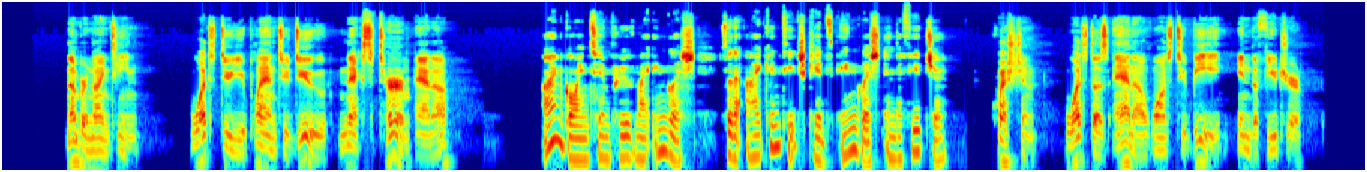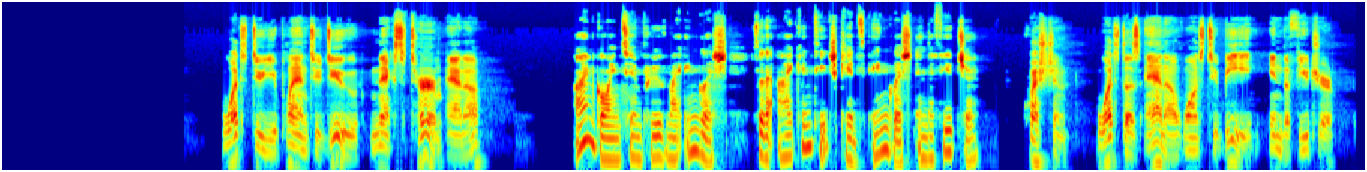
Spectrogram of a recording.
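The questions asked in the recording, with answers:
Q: What does Anna want to be in the future?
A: An English teacher.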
